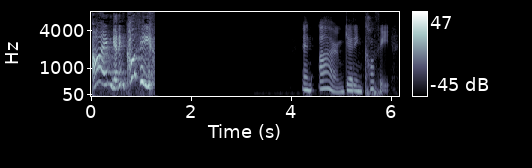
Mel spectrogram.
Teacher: Do you notice coffee? We use falling intonation. So in falling ination in finishing tone your voice goes up first call and then it goes down fe is falling intonation.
